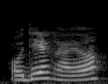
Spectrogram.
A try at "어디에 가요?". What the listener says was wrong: Okay, yeah, you don't want to put too much stress on 어디. Okay, the stress goes more on the 가요.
